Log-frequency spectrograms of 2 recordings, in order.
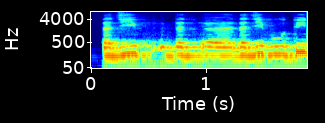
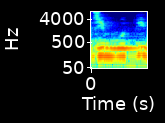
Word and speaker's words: जिबूती: Yemen जिबूती, डी दजीबूती नहीं होगा, D silent है, जिबूती बोलते हैं इसको।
